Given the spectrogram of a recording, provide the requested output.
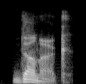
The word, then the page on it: dunnock: British English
